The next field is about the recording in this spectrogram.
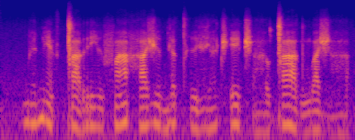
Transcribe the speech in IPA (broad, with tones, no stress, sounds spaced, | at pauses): b ɛ̤˧˥ bʲ ɛ̃˧˩˧ θ ǀ a˧˩˧ r j ɨ˧˩˧ f ã˧˥˧ h a˧˥ ʒ ɨ˧˩ bʲ ʌ˥˧ tʰ ɨ˧˩˧ vʲ a̤˧˥˧ t͡ʃʼ e˥˩ t͡ʃʼ a̤˧˩ o̯ ǀ a˥˩ d ŋʷ a˥˧ ʒ a̤˧˥˧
